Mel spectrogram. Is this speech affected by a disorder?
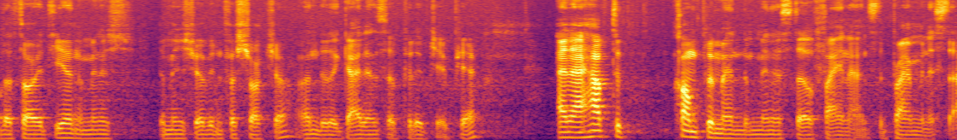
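No.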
